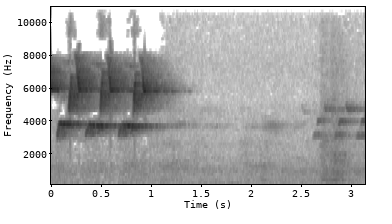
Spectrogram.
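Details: Goldfinch kept as a pet gives a quick, high, tinkling trilled phrase of about a second. A pause follows, then faint twittering resumes at the end.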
